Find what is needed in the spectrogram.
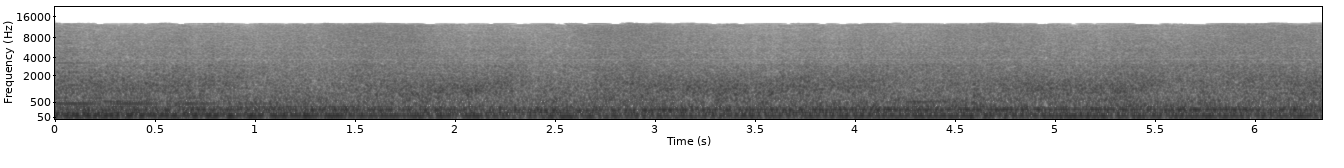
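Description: Fishing charter boat under way at sea: a steady low engine hum under wind and rushing water.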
